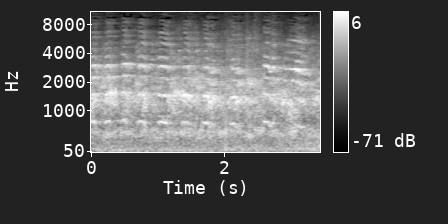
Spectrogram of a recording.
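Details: Many birds calling together at a nesting rookery in Smith Oak Woods Sanctuary, High Island, Texas: a dense, continuous wash of overlapping harsh, honking calls with no single bird standing out.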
